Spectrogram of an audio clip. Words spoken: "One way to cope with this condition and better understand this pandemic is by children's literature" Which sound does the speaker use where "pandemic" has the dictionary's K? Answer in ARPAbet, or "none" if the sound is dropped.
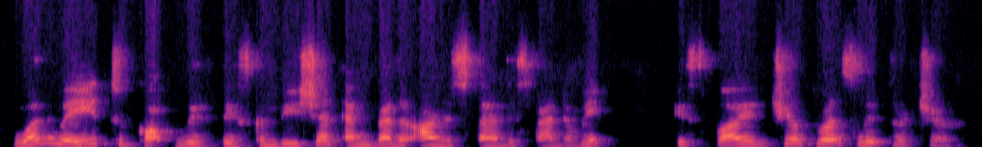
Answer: K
